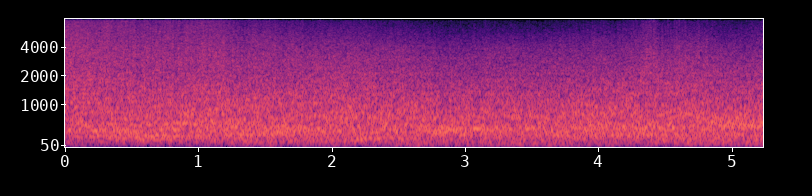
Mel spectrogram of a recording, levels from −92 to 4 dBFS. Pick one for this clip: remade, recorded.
recorded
